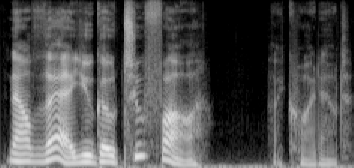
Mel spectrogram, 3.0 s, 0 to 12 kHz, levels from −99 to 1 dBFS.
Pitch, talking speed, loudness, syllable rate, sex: 125 Hz, 185 wpm, -16 LUFS, 4.4 syllables/s, male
